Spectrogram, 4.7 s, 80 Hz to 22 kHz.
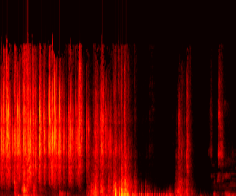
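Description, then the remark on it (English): Dice rattle and clatter inside a dice box in a dense burst lasting a couple of seconds as a player rolls after using a fate point in a game, followed by a few fainter shakes as it settles. Voices murmur underneath. “I would like to use one of my fate points. Okay, sure, yeah. You can do that. Because that's what fate points. That doubles it to 10, right? Yeah. My dice box.”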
